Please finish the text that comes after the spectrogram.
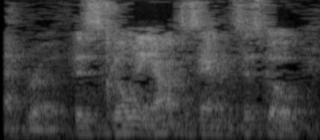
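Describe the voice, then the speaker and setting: A man's voice: on the low side, moderate pace, fairly bright tone, slight background noise. A man giving an earnest speech as a community organizer, with many restarts. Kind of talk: speech at a rally. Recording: echoey room, speaker far from mic.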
